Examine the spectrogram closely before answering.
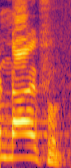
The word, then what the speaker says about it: knife: जैसे देखो नाइफ, KNIFE, नाइफ माने चाकू, के बोला ही नहीं।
